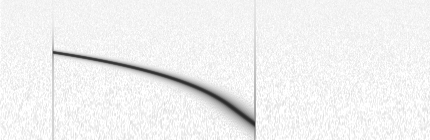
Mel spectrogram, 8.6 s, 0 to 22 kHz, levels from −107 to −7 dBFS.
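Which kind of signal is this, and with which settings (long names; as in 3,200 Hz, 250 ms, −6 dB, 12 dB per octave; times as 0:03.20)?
glide linear 4,700 Hz → 460 Hz −24 dBFS → −23 dBFS 4.04 s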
